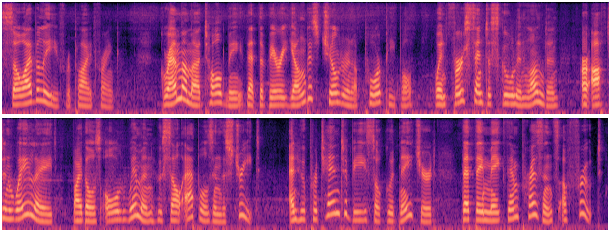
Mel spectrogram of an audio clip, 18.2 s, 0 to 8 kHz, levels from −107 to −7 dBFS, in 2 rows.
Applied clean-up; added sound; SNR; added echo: neural separator model SepFormer DNS4.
